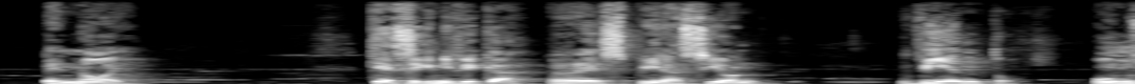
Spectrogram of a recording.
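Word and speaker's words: πνοή: Esa palabra viento, mi hermano, del griego, se escribe P de papá, N-O-E, con acento, penoe, que significa respiración, viento, un soplo, aliento.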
